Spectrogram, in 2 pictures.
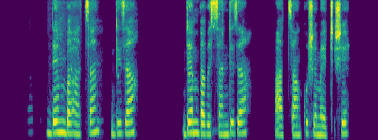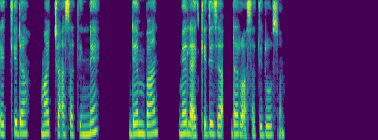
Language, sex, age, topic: Gamo, female, 18-24, government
